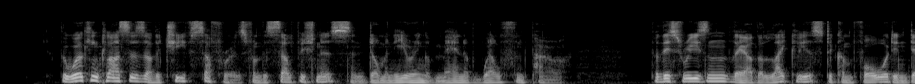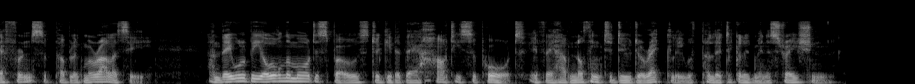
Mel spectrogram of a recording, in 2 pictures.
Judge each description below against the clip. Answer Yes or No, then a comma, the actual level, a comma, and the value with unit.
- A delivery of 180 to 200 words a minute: Yes, average, 185 wpm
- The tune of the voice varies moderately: No, wide, 6.5 semitones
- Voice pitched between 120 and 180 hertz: No, very low, 95 Hz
